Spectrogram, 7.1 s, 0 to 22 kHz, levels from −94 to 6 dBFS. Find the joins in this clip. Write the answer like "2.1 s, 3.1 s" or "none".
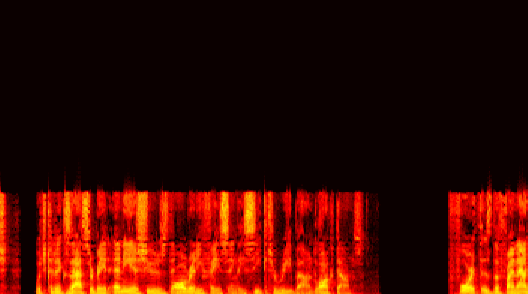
2.3 s, 3.1 s, 4.2 s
